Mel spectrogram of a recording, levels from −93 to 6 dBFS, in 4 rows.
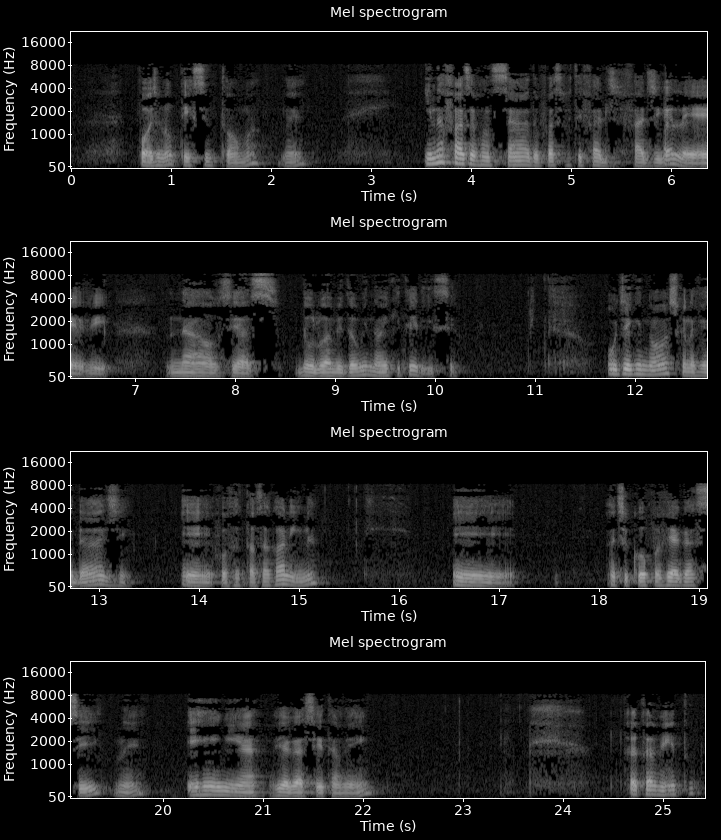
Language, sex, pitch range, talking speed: English, male, 95-115 Hz, 75 wpm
